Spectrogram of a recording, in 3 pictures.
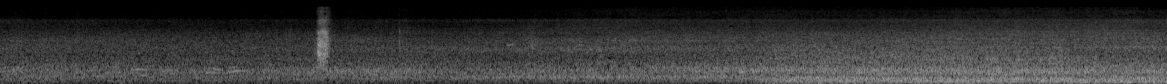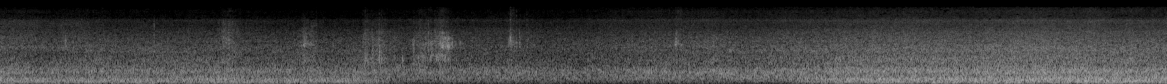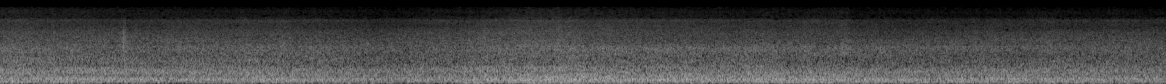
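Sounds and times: sea surf breaking on rocks: 0.0s - 35.0s.

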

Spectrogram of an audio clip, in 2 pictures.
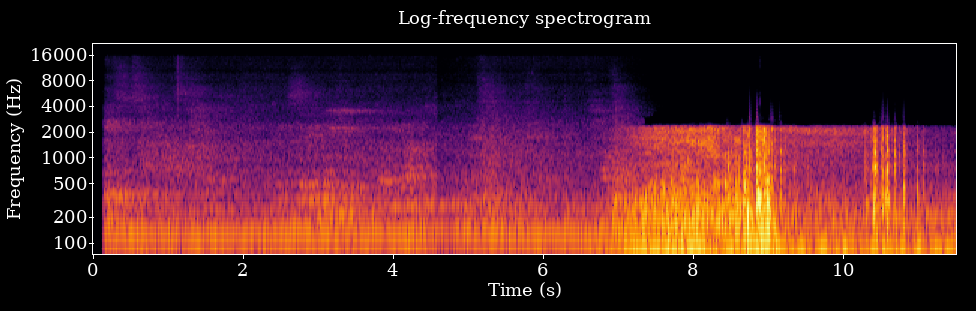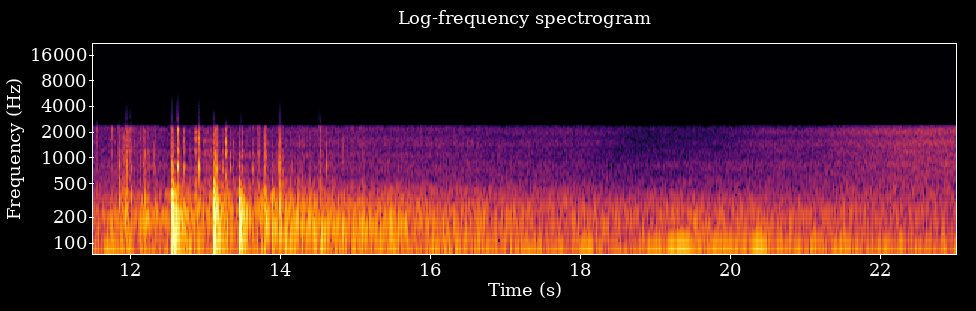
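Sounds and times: toy skateboard rolling down ramp: 7.1s - 16.0s
toy knocking and clattering on table: 10.3s - 15.4s.

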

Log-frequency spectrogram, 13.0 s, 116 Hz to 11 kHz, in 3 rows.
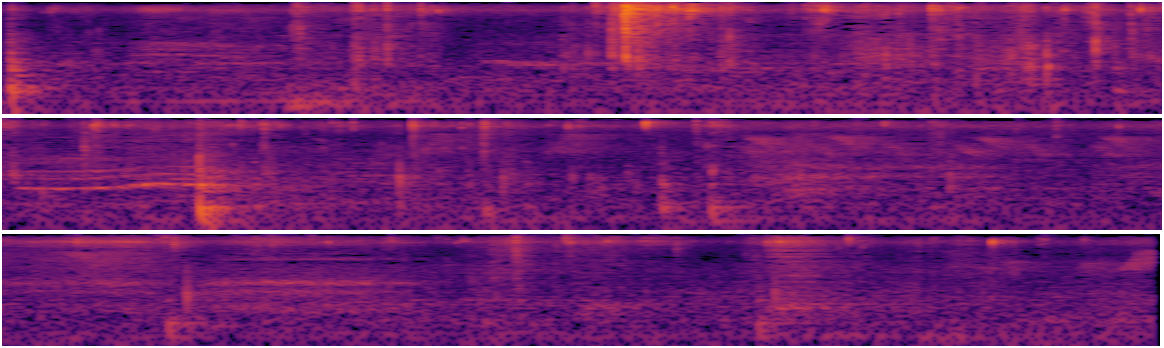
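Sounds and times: fingers squishing wet food: 0.0s - 13.0s
chewing: 0.2s - 9.6s, 10.2s - 12.9s
crunchy bites: 1.1s - 7.1s.

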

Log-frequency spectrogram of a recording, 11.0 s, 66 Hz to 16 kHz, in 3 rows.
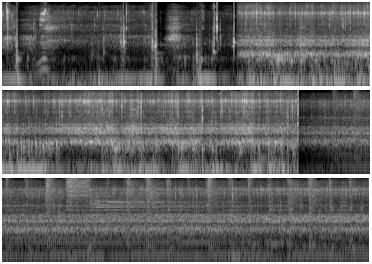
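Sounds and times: underwater rumble and hiss: 0.8s - 11.0s
background music: 7.0s - 11.0s.

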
